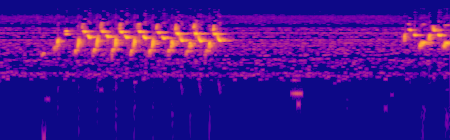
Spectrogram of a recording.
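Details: Competition-bred European goldfinch giving a bright, fast twitter of repeated high chirps lasting about two seconds, then a second twittering burst starts after a quiet gap.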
